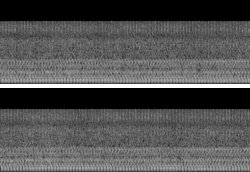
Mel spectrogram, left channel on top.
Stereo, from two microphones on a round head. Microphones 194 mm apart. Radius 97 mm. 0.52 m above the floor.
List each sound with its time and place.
Only background noise.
